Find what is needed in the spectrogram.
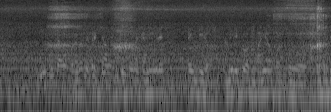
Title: Ronquidos De Gente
